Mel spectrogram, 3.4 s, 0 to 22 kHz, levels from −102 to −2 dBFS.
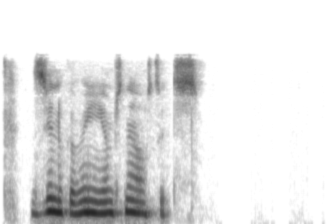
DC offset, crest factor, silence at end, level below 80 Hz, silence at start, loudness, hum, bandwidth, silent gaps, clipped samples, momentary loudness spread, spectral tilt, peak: under 0.1%; 16 dB; 1.4 s; -66 dBFS; 0.3 s; -25 LUFS; none; 7.8 kHz; none; under 0.1%; 12 LU; -5.5 dB/octave; -12 dBFS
